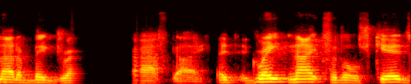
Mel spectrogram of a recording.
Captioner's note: murmurs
